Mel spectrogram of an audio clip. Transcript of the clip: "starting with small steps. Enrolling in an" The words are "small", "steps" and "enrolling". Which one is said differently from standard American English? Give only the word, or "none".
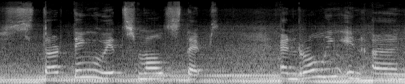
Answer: none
